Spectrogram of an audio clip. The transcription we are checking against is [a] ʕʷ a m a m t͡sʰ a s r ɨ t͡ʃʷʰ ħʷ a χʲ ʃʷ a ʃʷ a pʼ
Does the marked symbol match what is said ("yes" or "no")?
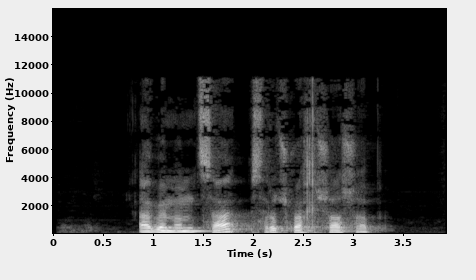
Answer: yes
